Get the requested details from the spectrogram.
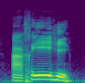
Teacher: Kho ya, kho dikasroh khi. Akhihi, karena ada ya mati berarti khi-nya itu panjang.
